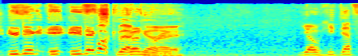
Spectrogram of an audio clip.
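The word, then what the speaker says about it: Iudex: Index Gundry? Yeah. Yes, it's Udex Fuck that Gundry.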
